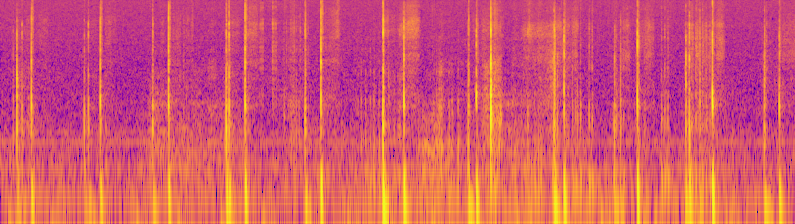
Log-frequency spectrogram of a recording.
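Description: Long nails tap and scratch a small white cardboard product box with a hanging tab. About two dozen short, dry taps land at an uneven pace, each a quick click with almost no ring. Soft, low scratching rustles fill the gaps between them.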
